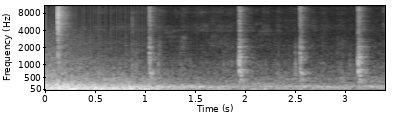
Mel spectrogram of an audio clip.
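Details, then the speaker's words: Carrier air conditioner at spring startup after months unused, with broken louvers. Several sharp, dry clicks about a second apart as it shuts off and winds down. Normal relay click at shutoff. "But this thing does work. I can't believe it. Even clicks too."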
